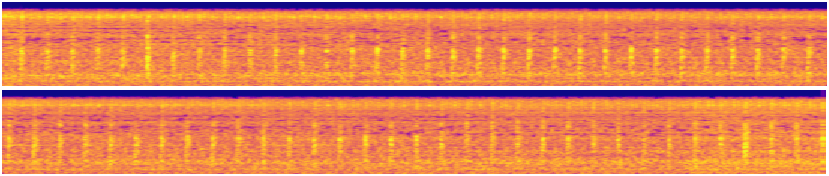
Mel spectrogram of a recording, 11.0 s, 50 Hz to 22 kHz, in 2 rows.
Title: бмв х5 е53 м54 стук шатуна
